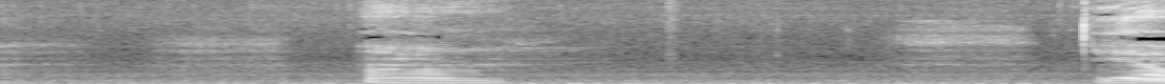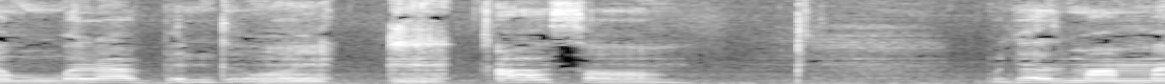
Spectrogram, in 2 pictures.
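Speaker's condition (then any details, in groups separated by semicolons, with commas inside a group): Brain injury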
